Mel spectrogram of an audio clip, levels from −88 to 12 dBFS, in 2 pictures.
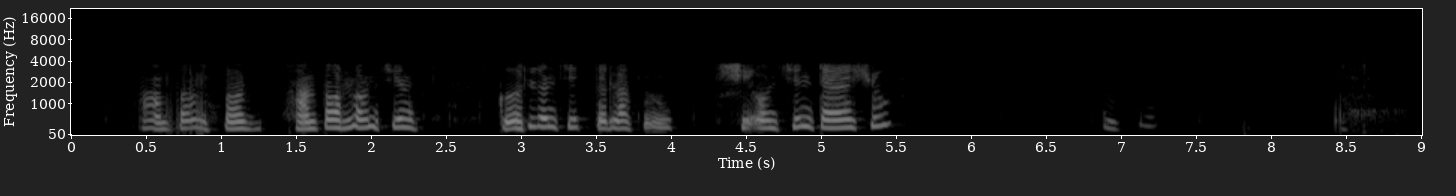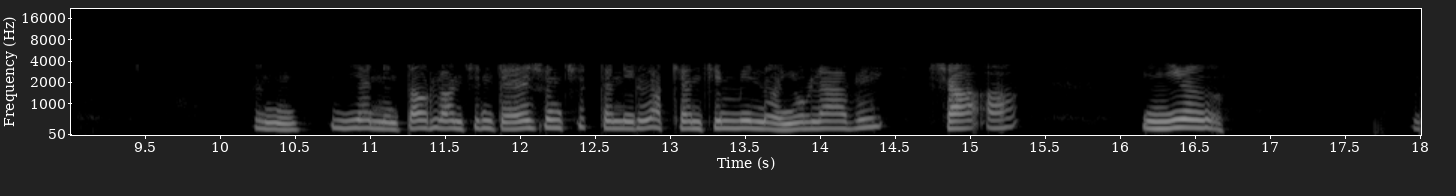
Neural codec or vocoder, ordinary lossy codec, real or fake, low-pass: none; none; real; 3.6 kHz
